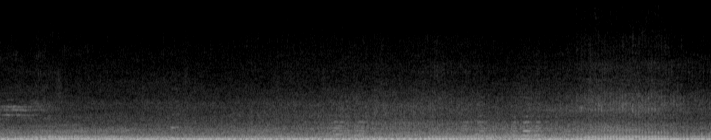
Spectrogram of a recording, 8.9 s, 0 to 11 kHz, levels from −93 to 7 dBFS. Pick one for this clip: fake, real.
real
